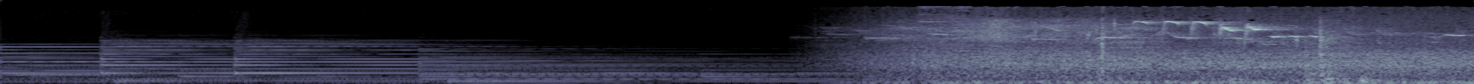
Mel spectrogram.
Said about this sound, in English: The sun is shining and the birds are tweeting.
